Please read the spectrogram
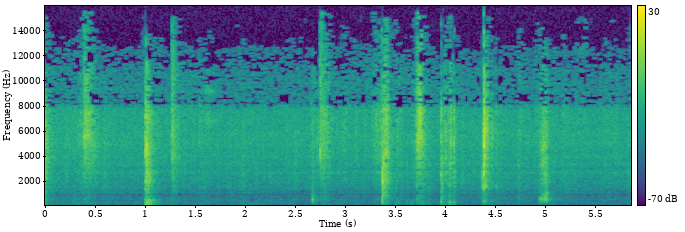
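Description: A spoon clicking and tapping against bowls and spice containers as spice powders are spooned into a chicken marinade: about a dozen sharp, irregular knocks.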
